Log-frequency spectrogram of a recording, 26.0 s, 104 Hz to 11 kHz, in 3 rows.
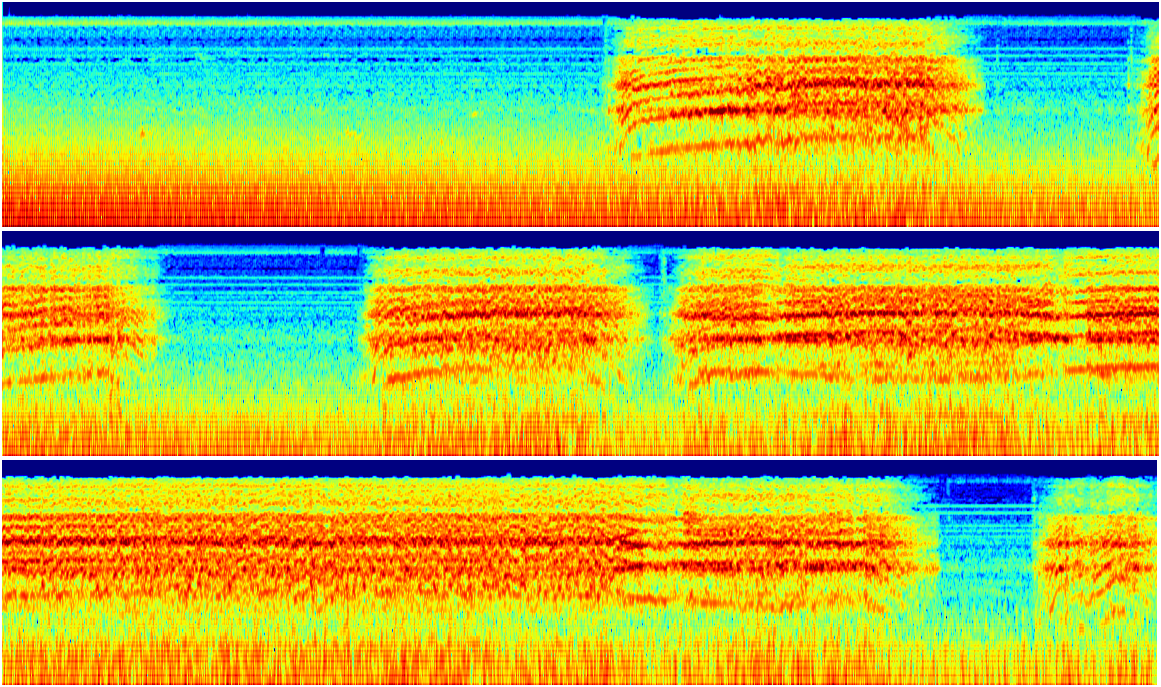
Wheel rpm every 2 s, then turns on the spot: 0, 0, 90, 80, 70, 20, 90, 150, 160, 160, 160, 140, 30.
none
